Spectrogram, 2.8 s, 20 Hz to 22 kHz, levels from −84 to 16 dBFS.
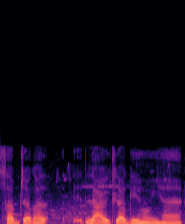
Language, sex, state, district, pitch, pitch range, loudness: Hindi, female, Madhya Pradesh, Umaria, 230 Hz, 225-235 Hz, -14 LUFS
